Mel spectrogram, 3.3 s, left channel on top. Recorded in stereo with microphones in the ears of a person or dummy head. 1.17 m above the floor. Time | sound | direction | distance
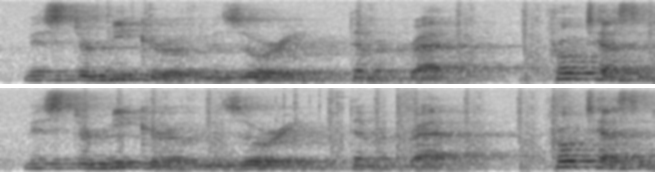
0.1 | a man speaking | 5° right (ahead or behind) | 1.3 m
